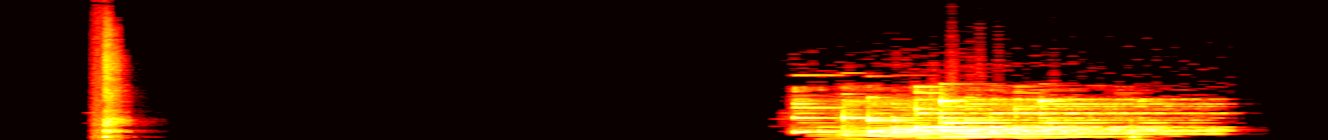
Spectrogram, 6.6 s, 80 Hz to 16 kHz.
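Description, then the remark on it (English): A brief click as the round power and play button of an audiobook player is pressed and held, a few seconds of silence, then a bright electronic melodic chime of layered rising tones lasting about two seconds as the player turns on, fading out cleanly. Clear, with no voices. “I will press and hold this button now for 3 seconds until I hear a melodic chime.”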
